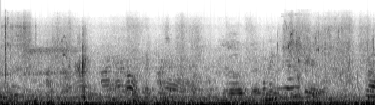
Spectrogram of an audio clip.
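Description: Plastic sleeves crinkle as they are handled.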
